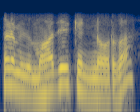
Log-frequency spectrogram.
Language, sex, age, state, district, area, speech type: Kannada, male, 30-45, Karnataka, Koppal, rural, conversation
